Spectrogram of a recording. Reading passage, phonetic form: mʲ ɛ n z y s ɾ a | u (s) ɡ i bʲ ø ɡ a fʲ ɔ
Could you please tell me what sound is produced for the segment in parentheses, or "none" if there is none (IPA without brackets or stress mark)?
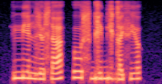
s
